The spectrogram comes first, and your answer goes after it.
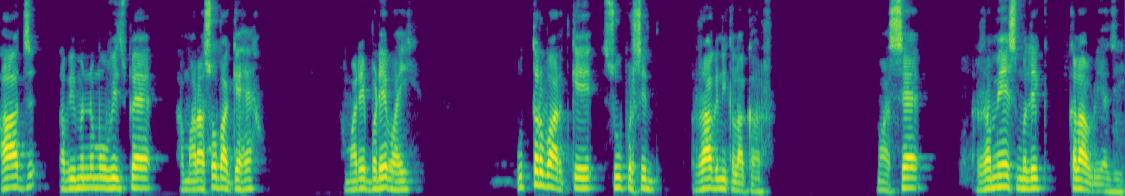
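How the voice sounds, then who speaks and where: A man with a Haryanvi accent talks at a fairly high pitch with ordinary pitch variation, leaving long, frequent pauses. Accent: Haryanvi-accented Hindi. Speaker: interviewer. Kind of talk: interview.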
